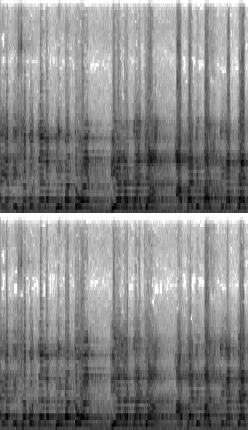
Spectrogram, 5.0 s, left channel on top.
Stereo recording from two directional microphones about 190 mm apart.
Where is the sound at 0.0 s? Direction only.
40° right (ahead or behind); by 2.5 s 25° right (ahead or behind).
